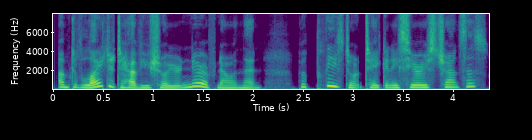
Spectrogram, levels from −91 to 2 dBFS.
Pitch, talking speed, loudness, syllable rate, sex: 240 Hz, 260 wpm, -20 LUFS, 6.7 syllables/s, female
